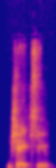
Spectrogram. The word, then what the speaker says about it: Jay Kiew: their full name so that's how my name is pronounced JQ and you're not going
